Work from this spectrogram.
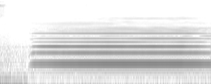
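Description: A lone cello sounds the note F above middle C, one steady bowed tone held for about three seconds, clear and close with full resonance and no voices.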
